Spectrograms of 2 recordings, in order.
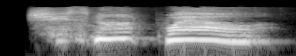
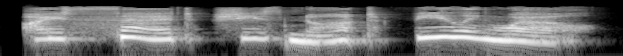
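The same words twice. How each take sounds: First: Put-on higher, slow reply in a child's voice; subdued reply. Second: "I said she's not feeling well" slow and high, word by word; emphatic repeat. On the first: Child telling the boy about Etta, slow high reply. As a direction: answer slowly, pitched up, stretching "well". First answer, not heard by boy. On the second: Child repeating to boy who can't hear, slow and emphatic. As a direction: stretch it out, peaking high on "feeling". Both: A narrator's reading.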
